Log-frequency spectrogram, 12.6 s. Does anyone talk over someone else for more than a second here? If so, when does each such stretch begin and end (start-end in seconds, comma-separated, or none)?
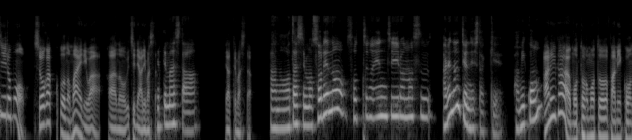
none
